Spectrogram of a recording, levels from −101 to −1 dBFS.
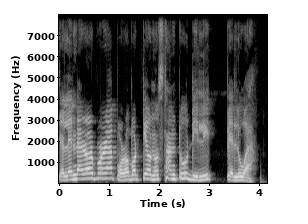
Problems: none marked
